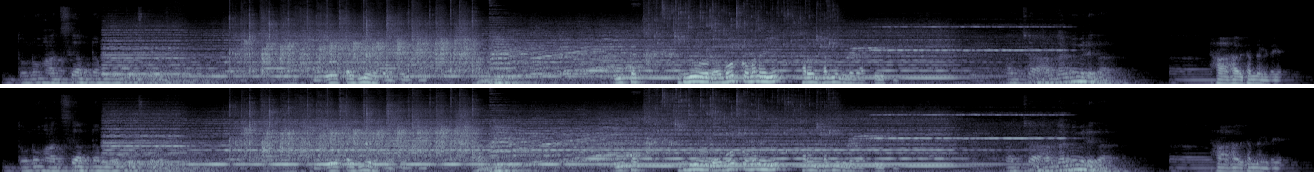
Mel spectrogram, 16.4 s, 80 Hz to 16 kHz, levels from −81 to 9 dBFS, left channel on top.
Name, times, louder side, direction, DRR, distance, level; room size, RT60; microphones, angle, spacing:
voice 1, 0.0-2.3 3.1-3.7 5.9-6.1 12.5-13.9 14.6-15.2, right 1 dB, 50° left, -2 dB, 3.9 m, -33 dB
sound 1, 1.3-13.1, right 4 dB, ahead, 1.0 m, -30 dB
sound 2, 1.5-13.3, equal, 30° left, 2.3 m, -31 dB
voice 2, 3.9-5.3 7.7-8.0 8.5-11.2 15.1-16.0, left 4 dB, 70° left, 12 dB, 0.4 m, -26 dB
9.4 x 8.3 x 4.3 m, 0.71 s
head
